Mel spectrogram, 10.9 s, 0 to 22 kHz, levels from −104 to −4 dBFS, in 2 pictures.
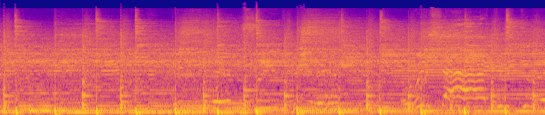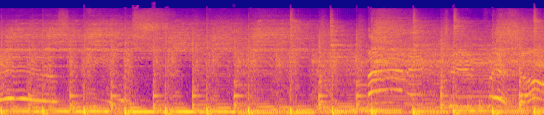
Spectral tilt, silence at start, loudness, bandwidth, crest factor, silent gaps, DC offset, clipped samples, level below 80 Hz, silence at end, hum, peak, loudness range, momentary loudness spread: -4.5 dB/octave; 0 s; -18 LUFS; 16 kHz; 16 dB; none; under 0.1%; under 0.1%; -30 dBFS; 0 s; none; 0 dBFS; 2 LU; 3 LU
